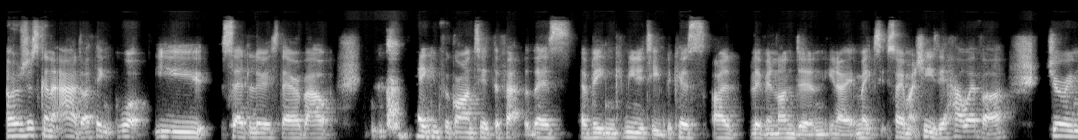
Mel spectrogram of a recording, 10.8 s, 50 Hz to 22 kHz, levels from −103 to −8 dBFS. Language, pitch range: English, 125-140 Hz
